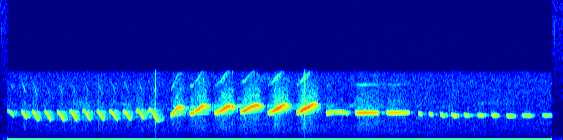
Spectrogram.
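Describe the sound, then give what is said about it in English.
A bird sings a clear, whistled song alone: a fast run of repeated rising notes, then brighter upward-swept phrases, ending in steady held tones that fade slightly. “Billy sang a beautiful song.”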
